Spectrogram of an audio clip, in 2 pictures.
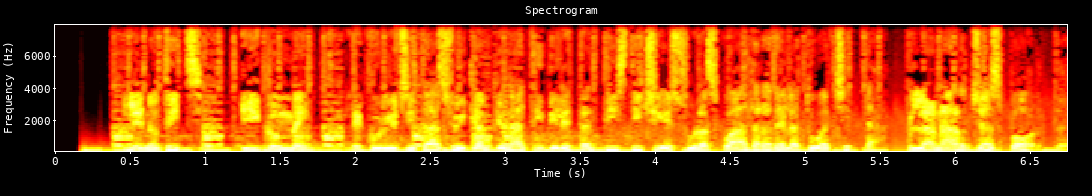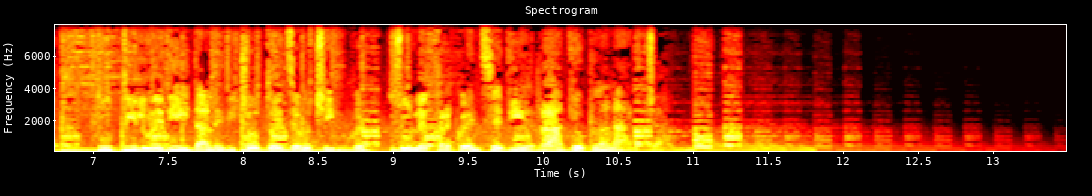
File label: Liner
